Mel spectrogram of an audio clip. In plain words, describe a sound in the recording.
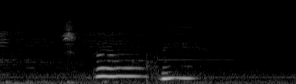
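A woman sings two short held notes close to a microphone.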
